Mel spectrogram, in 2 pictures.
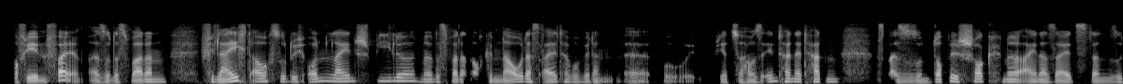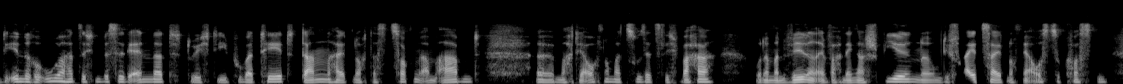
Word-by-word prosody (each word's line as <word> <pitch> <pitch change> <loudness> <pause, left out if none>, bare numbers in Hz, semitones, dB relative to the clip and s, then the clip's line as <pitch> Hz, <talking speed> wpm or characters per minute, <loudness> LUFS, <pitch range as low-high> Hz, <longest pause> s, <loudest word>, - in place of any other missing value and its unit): Auf - - 0
jeden 95 -1 +6
Fall. - - +5
Also, 95 +2 -2
das 100 0 -3
war 100 0 +7
dann 110 +2 0 0.4
vielleicht 155 +8 +4
auch 135 +1 +2
so 130 - 0
durch 115 -2 -3
Onlinespiele, 155 +3 +1
ne? 110 0 -3
Das 115 -1 -5
war 110 - +3
dann 105 -1 -2
auch - - -6
genau 105 +3 +2
das 120 -2 +2
Alter, 110 +4 0
wo 105 -1 -7
wir 105 - -3
dann, 95 -3 -7
äh - - -6
wo - - -11 0.2
wir - - -5
zu 95 - +2
Hause 100 -3 -2
Internet 140 -3 0
hatten. 125 0 +1 0.4
Das - - -5
war 100 - 0
also 100 0 0
so 100 0 -2
'n 90 -1 -9
Doppelschock, 130 +3 +3
ne? 110 +1 +2
Einerseits 100 -1 0
dann 100 -1 -3
so 100 - -5
die - - -9
innere 125 -3 +1
Uhr 140 +3 0
hat 125 -1 -2
sich 120 0 -2
'n 125 - -11
bisschen 125 -1 -1
geändert 115 +1 0
durch 105 -1 -4
die 100 -1 -7
Pubertät, 125 +4 0
dann 110 +3 +2
halt 95 -1 0
noch - - -5
das - - -10
Zocken - - -1
am - - -4
Abend. 115 +4 0 0.5
Äh, 105 -2 -1
macht 105 -1 -6
ja - - +1
auch 105 - -3
noch 125 - -6
mal 110 -1 -4
zusätzlich 110 -3 -2
wacher 115 +2 +3 0.4
oder 95 0 -3
man 90 0 -2
will 110 +2 +6
dann 100 -4 +3
einfach 100 +3 -3
länger 95 -1 -1
spielen, 125 0 +3
ne? 100 -1 -1
Um 100 0 -8
die - - -7
Freizeit - - +2
noch - - -9
mehr - - -1
auszukosten. 115 0 -2
110 Hz, 215 wpm, -25 LUFS, 100-125 Hz, 0.5 s, war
